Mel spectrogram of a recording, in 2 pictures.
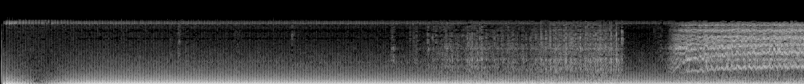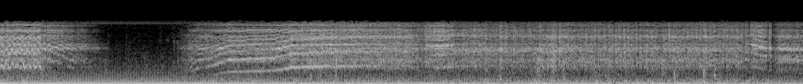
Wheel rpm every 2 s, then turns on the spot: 0, 0, 30, 120, 60, 190, 230, 220.
4-6 8-10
